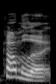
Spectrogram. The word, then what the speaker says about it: Kamala: yeah is it kamala it's kamala in in uh south asian names tend to put the emphasis on the first syllable so yeah i like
